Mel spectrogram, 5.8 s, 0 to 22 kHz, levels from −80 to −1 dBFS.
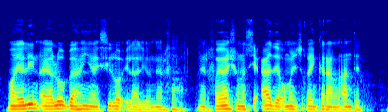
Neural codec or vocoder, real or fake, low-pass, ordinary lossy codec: none; real; 10.8 kHz; none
